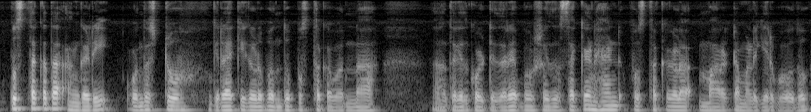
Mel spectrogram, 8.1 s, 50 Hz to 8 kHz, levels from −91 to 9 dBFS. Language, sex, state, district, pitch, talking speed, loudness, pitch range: Kannada, male, Karnataka, Mysore, 100 Hz, 110 wpm, -21 LUFS, 95-105 Hz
